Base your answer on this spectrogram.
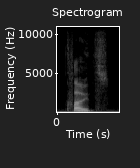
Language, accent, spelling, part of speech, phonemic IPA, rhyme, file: English, UK, clothes, verb, /kləʊðz/, -əʊðz, En-uk-Clothes.ogg
- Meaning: third-person singular simple present indicative of clothe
